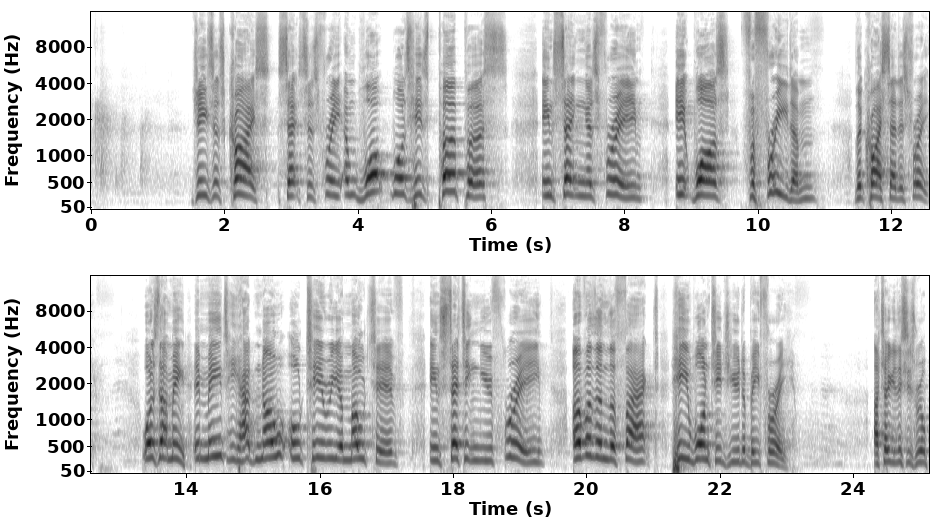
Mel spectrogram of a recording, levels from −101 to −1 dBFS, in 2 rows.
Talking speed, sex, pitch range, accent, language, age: 130 wpm, male, 220-275 Hz, British, English, 50-69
